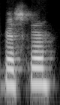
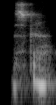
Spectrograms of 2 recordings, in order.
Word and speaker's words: FRSCA: And, you know, it's not Fresca, that's not how you pronounce it. Is it like this? Fresca, FRSCA? I think so.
